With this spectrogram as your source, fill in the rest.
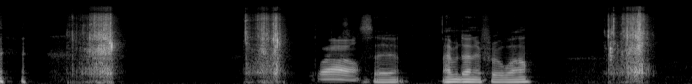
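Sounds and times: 
slippery deck of playing cards riffle-shuffled: 0.7s - 1.3s, 2.4s - 3.0s, 6.0s - 6.6s
speech: 3.2s - 5.4s.

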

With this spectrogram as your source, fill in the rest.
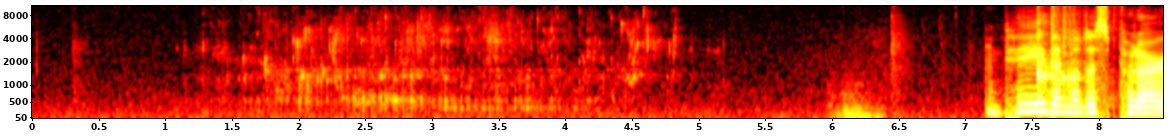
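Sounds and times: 
mat-cleaning mixture poured through a funnel into a small spray bottle: 1.1s - 5.2s
low thump: 6.0s - 6.5s
speech: 7.2s - 8.4s.

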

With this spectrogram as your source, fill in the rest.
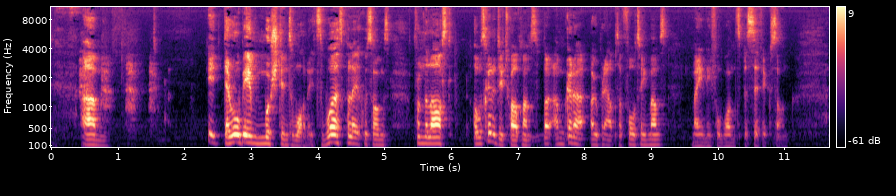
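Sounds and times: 
speech: 0.5s - 1.0s, 2.4s - 11.2s
dog barking excitedly: 0.8s - 1.8s.

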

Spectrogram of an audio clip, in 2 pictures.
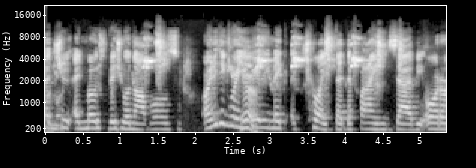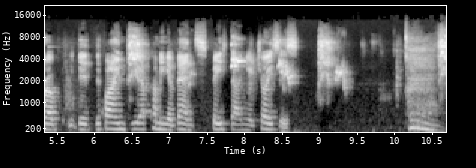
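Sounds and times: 
speech: 0.0s - 9.3s, 10.2s - 10.6s
pet bird chirping indoors: 0.9s - 9.7s
pet bird squawking indoors: 1.1s - 4.8s, 5.6s - 9.5s.

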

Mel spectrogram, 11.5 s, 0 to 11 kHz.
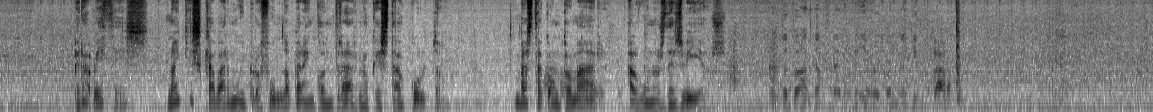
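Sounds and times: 
car engine idling heard from inside the cabin in a car park: 0.0s - 11.5s
speech: 0.7s - 4.6s, 5.2s - 9.8s.

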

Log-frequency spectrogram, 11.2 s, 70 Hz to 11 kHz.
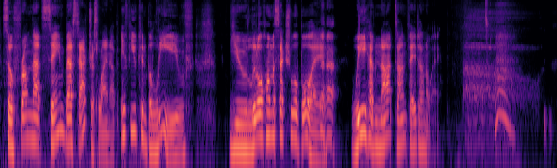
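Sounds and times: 
speech: 0.1s - 10.2s
two people gasping sharply: 9.2s - 11.1s.

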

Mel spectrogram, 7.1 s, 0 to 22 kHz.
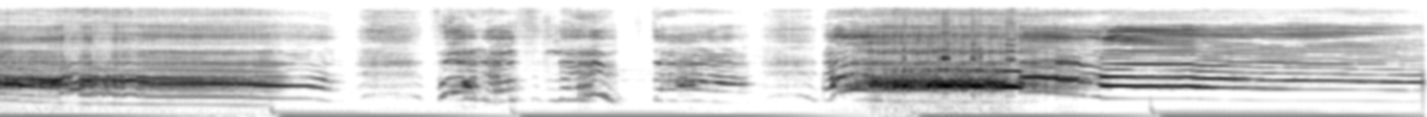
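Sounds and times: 
woman screaming in agony on a cobblestone town square: 0.0s - 1.7s, 4.2s - 7.1s.

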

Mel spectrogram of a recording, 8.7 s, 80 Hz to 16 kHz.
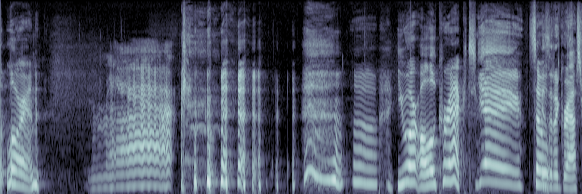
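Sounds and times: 
speech: 0.2s - 0.7s, 1.3s - 3.9s, 4.6s - 8.7s
goat bleating: 1.4s - 2.6s.

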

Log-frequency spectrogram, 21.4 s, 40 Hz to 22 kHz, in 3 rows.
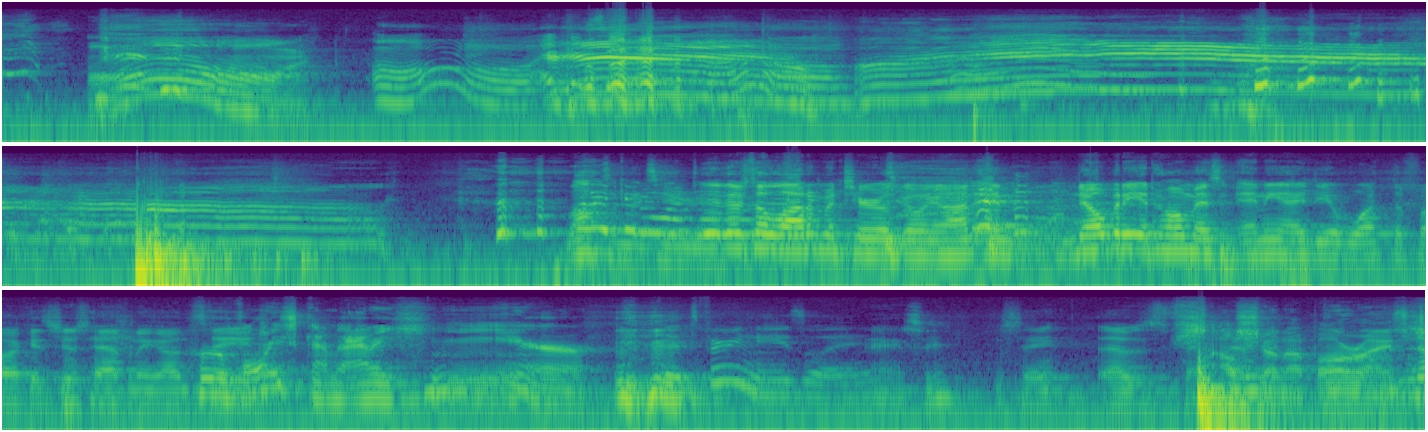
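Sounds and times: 
speech: 0.4s - 1.2s, 2.8s - 4.2s, 10.0s - 21.3s
person imitating an alley cat with yowls and meows: 0.5s - 9.2s
laughter: 2.7s - 10.6s, 11.4s - 12.8s
brief thump: 7.8s - 8.4s.

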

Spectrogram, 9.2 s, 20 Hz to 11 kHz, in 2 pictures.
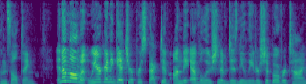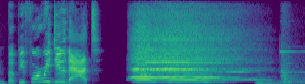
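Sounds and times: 
speech: 0.0s - 7.8s, 8.4s - 8.9s
steam train whistle: 6.5s - 9.0s.

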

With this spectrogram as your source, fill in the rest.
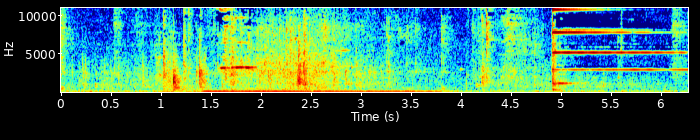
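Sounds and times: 
sliding lift door opening: 0.0s - 4.9s
lift motor hum: 0.0s - 6.2s
bright lift chime: 4.9s - 6.2s.

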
